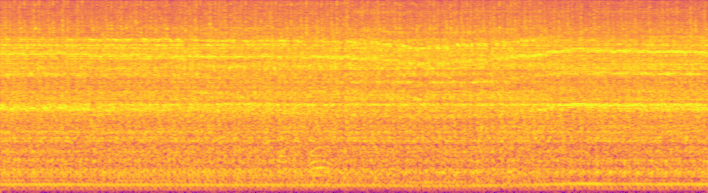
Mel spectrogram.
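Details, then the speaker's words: Car engine idling after exhaust install: loud, raspy, hissy idle with sharp puffing, as if no exhaust fitted; exhaust leak, upper flange uneven against the header flange, H pipe to be ordered. "Got an exhaust leak. He's gonna order an H pipe, but that's not the problem right now."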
